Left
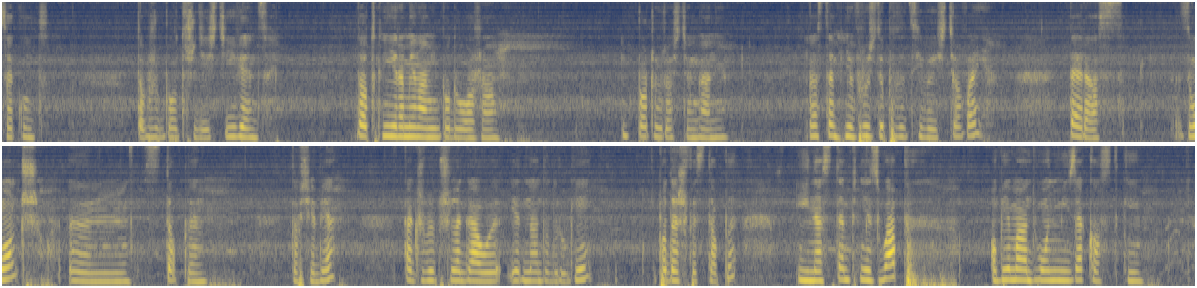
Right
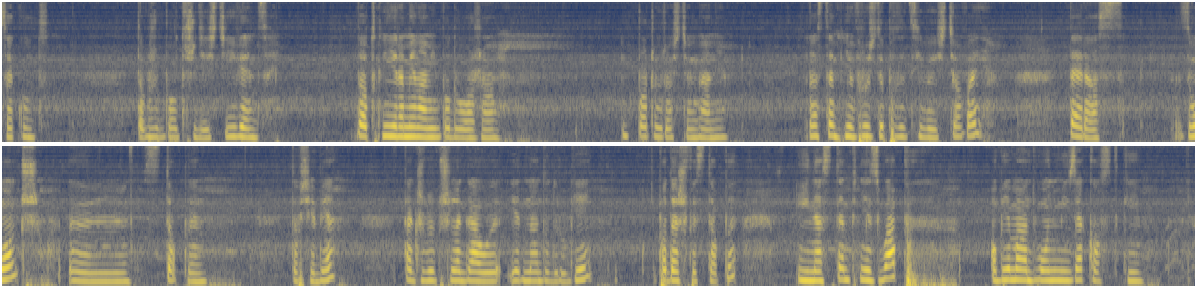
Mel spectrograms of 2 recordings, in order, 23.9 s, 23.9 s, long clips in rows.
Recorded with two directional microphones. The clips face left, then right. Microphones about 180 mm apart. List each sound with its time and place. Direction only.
0.0 s speech: 30° right (ahead or behind)
3.5 s speech: 30° right (ahead or behind)
6.3 s speech: 35° right (ahead or behind)
10.3 s a sound: 30° right (ahead or behind)
11.9 s speech: 35° right (ahead or behind)
12.8 s speech: 40° right (ahead or behind)
13.1 s speech: 25° right (ahead or behind)
18.4 s speech: 40° right (ahead or behind)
